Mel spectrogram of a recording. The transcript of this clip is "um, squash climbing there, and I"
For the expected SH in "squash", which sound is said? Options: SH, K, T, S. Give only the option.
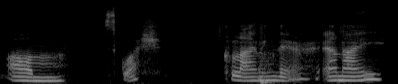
SH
